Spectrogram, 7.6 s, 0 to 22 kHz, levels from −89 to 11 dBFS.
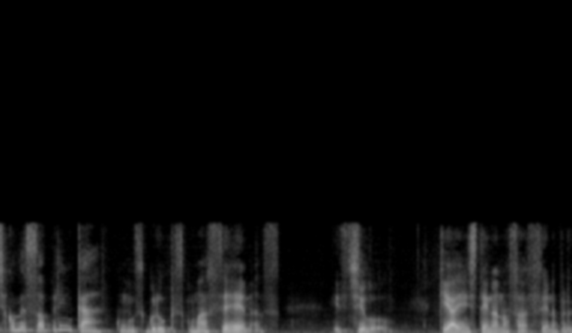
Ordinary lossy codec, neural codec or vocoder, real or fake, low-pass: MP3, 48 kbps; codec, 24 kHz, 1.2 kbps, DualCodec; fake; 7.2 kHz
